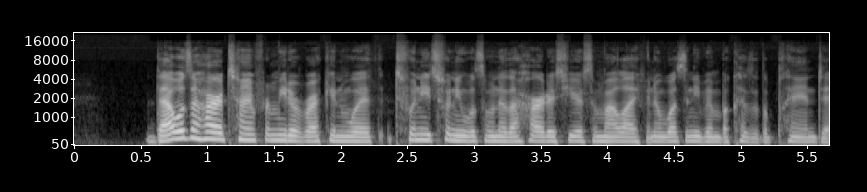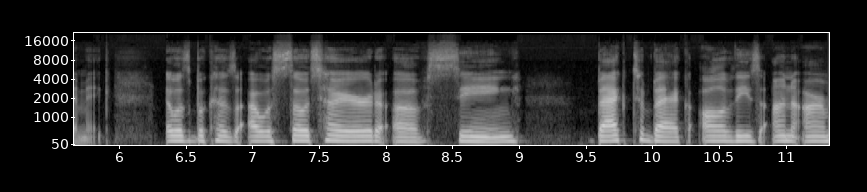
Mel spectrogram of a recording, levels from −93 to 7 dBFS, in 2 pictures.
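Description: Listening to the speech recording, nothing stood out as a technical problem at any point.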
